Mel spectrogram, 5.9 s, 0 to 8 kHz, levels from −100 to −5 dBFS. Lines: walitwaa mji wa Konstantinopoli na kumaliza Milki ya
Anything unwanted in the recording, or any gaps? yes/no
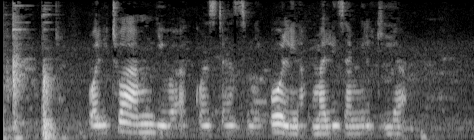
no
